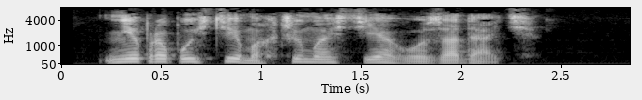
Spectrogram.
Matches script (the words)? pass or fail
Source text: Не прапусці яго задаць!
fail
